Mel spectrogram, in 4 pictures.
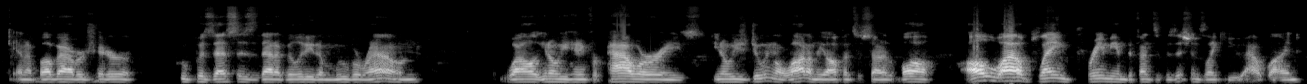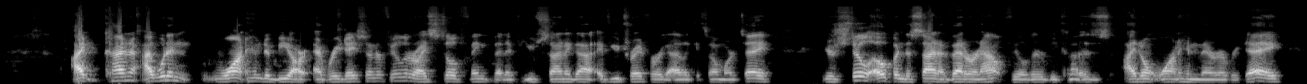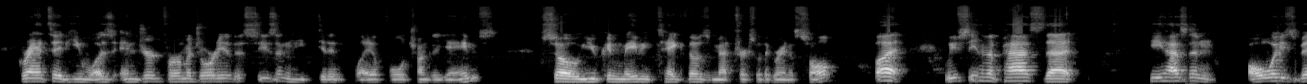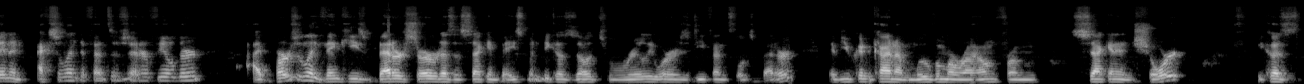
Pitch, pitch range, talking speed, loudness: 120 Hz, 115-140 Hz, 190 wpm, -19 LUFS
